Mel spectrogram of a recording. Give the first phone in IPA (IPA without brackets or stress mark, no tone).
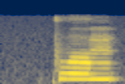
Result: k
